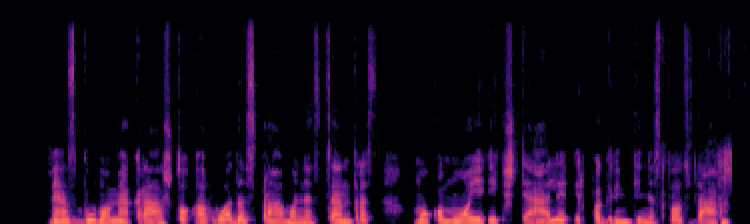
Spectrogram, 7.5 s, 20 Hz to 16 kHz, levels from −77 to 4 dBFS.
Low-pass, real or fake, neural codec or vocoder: 14.4 kHz; fake; vocoder, 44.1 kHz, 128 mel bands, Pupu-Vocoder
